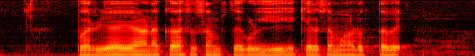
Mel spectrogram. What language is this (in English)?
Kannada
